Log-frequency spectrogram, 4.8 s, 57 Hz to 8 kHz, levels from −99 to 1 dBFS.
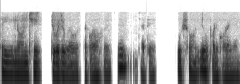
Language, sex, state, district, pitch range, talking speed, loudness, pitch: Bengali, male, West Bengal, Kolkata, 90-100 Hz, 160 wpm, -18 LUFS, 95 Hz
